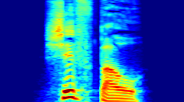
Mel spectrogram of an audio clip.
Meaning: shipbuilding
- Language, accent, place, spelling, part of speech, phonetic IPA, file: German, Germany, Berlin, Schiffbau, noun, [ˈʃɪfˌbaʊ̯], De-Schiffbau.ogg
